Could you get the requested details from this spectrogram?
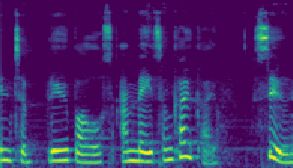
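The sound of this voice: Reading in an unforced reading voice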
